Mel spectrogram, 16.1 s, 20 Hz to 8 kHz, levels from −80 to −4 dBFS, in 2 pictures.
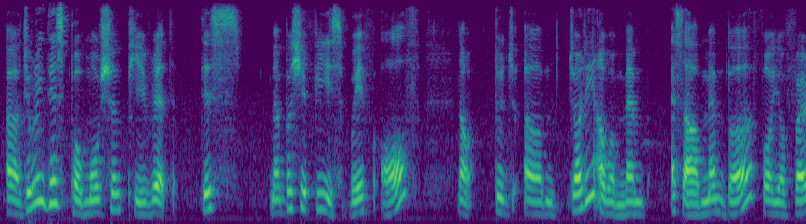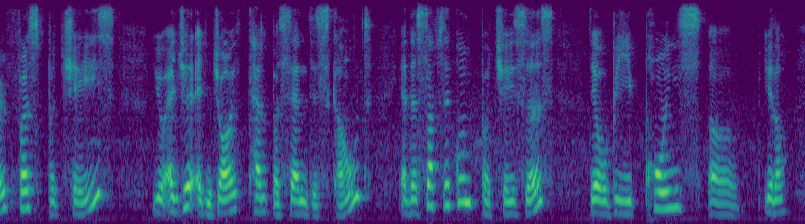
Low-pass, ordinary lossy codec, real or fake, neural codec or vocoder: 7.2 kHz; Opus, 24 kbps; real; none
